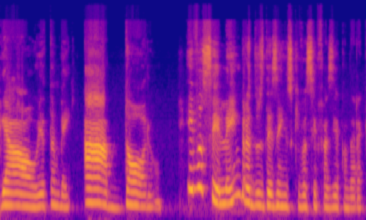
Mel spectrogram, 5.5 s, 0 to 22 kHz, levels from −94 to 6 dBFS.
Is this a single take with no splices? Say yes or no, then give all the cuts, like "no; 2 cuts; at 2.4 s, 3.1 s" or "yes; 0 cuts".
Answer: yes; 0 cuts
